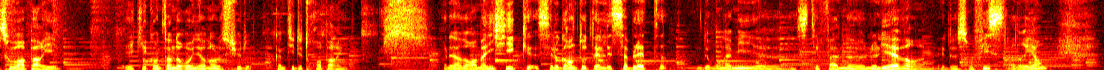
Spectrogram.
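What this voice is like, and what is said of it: Southern French Var accent. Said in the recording (French): “l'accent du Sud ... j'ai plus l'accent euh, varois que l'accent lillois”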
